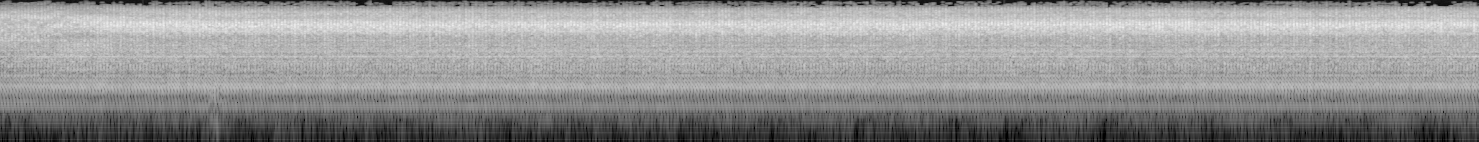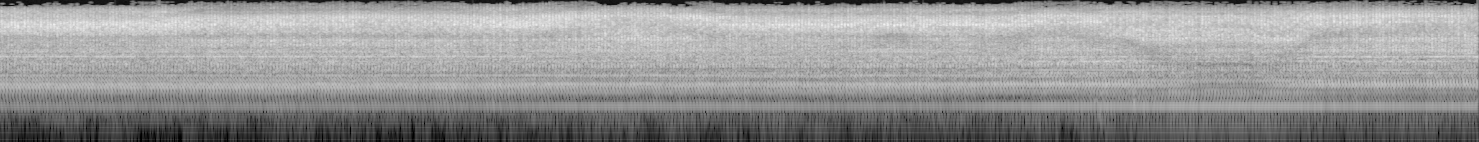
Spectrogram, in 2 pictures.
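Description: Small gasoline engine of a portable dewatering pump running steadily at full throttle, with the rush of water from its discharge, as it pumps out a swamped boat.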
